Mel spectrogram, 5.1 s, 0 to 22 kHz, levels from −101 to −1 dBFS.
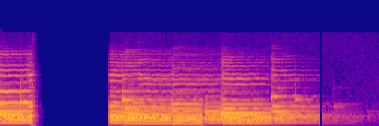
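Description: From 0.42 to 1.47 s there is a call audio freeze, likely from delayed packets draining the jitter buffer. A brief fading buzz or hiss gives way to about 0.92 s of silence, shown as a flat waveform and a blank spectrogram band. The sound then resumes where it stopped, now running about 1.03 s late.

From 3.37 s to the end, the fade-out shows truncation distortion on a fade, which fits a 10-bit stage without dither. The tail turns gritty. The waveform becomes coarse square steps, and the spectrogram shows broadband grit, all below the 8 kHz ceiling of the G.722 call path.

Between 4.25 and 4.28 s a CD skip mutes the sound for roughly 30 ms. The sound then jumps to another point. On the waveform this is a short flat gap with a discontinuity, and on the spectrogram a thin vertical line.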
